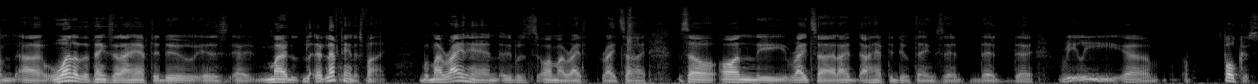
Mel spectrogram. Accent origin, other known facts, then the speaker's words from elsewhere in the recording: Washington, District of Columbia, United States; I was growing up in Washington, D.C., and the people that were all around me were... I lived about a block from Howard University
